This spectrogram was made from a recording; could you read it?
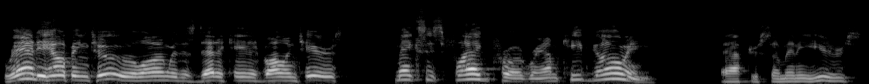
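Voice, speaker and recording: A man's voice: high-pitched, lively intonation, measured pace, muffled recording. A man reading a rhyming tribute poem aloud to a group at a banquet, stumbling now and then over his words. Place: banquet event, speaking to a group. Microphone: event microphone.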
